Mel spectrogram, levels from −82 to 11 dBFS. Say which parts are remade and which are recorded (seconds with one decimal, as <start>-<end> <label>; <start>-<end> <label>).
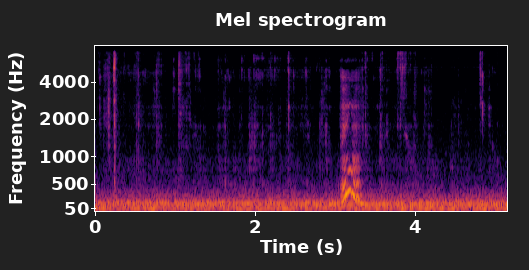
0.0-1.7 recorded; 1.7-4.8 remade; 4.8-5.2 recorded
